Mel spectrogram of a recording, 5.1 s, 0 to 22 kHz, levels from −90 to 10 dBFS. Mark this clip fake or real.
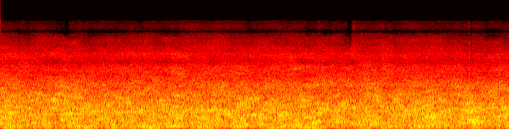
fake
